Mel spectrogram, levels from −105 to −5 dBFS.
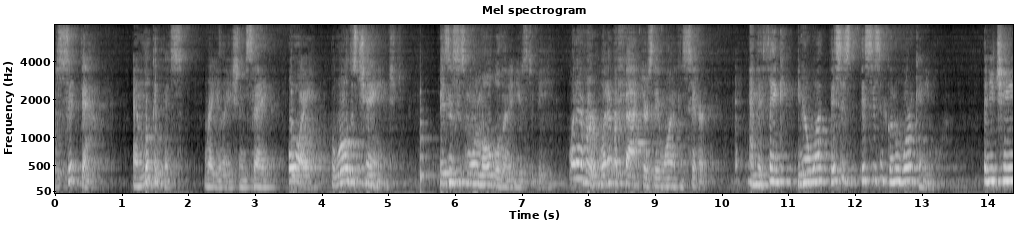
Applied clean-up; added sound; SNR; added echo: neural separator model SepFormer DNS4.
